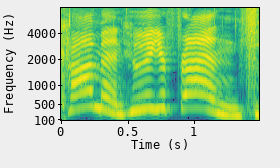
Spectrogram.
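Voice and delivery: bad Boston accent. In a role-play, a player voices the woman in front turning to ask about friends, butchered boston accent. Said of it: "I'm going to butcher a Boston accent".

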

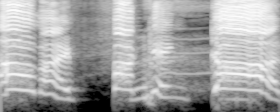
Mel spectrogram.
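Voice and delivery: high, loud, slow panicked screaming.

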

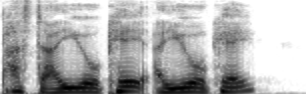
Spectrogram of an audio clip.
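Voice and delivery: high scream. Recalling a man at the van's wire mesh calling to the pastor, retelling someone screaming. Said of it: "and then he was screaming".

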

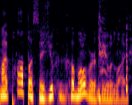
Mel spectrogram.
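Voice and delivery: put-on snooty, proper speech. Describing someone who called his dad Papa, the speaker imitates him: mock-snooty proper voice. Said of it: "like just like kind of snooty".

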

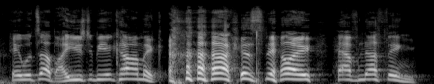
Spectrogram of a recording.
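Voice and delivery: goofy, joking put-on voice, very high and loud. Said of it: "but he said it as a joke".

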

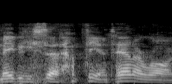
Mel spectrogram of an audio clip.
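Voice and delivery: ordinary delivery, nothing marked

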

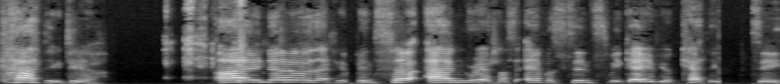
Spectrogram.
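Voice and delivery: put-on slow, slight, lightly done British accent. Performing a role that addresses kathy, speaking with a slight british accent. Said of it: "A little bit British".

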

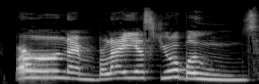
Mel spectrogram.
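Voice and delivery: vaguely southern put-on accent, attempted pirate voice. Asked to say the pirate-speak phrase again, it comes out in a kind of southern accent. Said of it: "That was kind of a southern".

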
